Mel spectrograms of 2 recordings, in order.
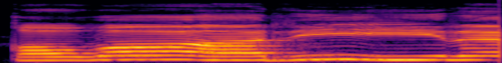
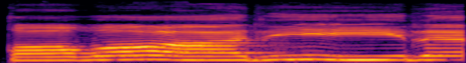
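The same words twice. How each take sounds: No difference in how they are said.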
